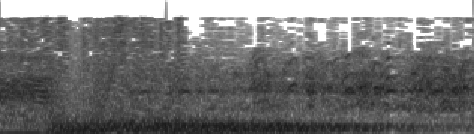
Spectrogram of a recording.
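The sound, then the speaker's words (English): In a video game, several beagles bark and yip in a continuous, frantic burst as they attack the character Dr. Fuker, their noise packed densely over a loud, muffled rumble with no clear pauses. “Fuker, and then the dogs eat him.”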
